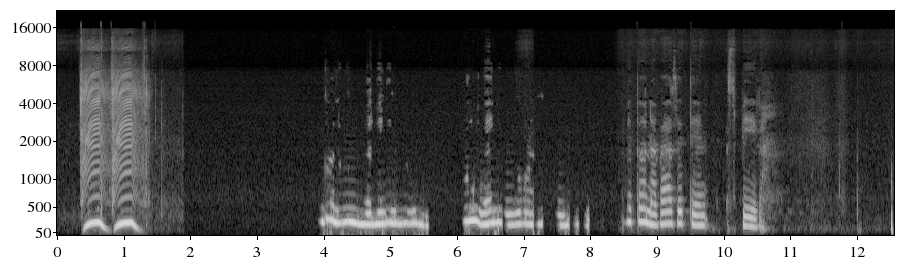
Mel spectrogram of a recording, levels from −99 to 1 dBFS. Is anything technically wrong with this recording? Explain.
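Yes, there are three echo-canceller faults in this speech clip.

Background gated by the echo canceller, 1.92 to 3.60 s: the room tone sags and briefly drops away, falling by about 15 dB for roughly a second and a half in total before returning. The canceller, hearing its loudspeaker active, clamped the microphone gain hard, and the quiet background underneath the far-end audio went with it. The effect is an audible hole in the ambience rather than a change in the talker.

Speech suppressed in double talk, 3.88 to 5.68 s, 6.06 to 6.90 s and 7.16 to 8.22 s: the talker's voice ducks and thins out in patches, by around 25 dB in the first stretch, around 20 dB in the second, and as much as roughly 40 dB in the third, where it nearly vanishes. This is likely the canceller failing to tell near-end speech from loudspeaker echo while both sides spoke, and attenuating everything.

Other side's voice leaking through, 7.13 to 7.26 s: a brief, faint scrap of a second voice surfaces, sitting well below the talker, around 25 dB down. 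It is likely residual loudspeaker pickup that the canceller did not fully subtract from the microphone. It arrives just before the heaviest suppression begins and overlaps it, so the canceller was cutting the talker hard while still letting some of the far end through.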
